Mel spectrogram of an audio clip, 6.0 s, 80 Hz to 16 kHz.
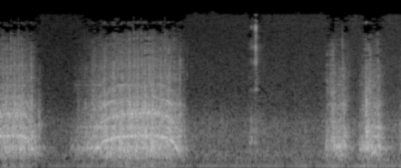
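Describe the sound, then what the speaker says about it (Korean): A sewing machine stitches a child's strappy dress in a few bursts. There is a long steady run, a brief click, then two short quick runs, all loud and close. "끈이 찝히지 않고 1cm 남겨놓은 쪽까지 박음질을 해야 됩니다"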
